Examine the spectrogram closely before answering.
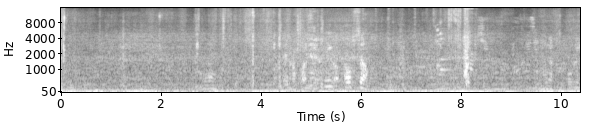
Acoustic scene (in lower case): car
